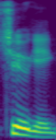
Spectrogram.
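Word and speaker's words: cheugy: Pronounced chuggy, got its own write-up in the New York Times.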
